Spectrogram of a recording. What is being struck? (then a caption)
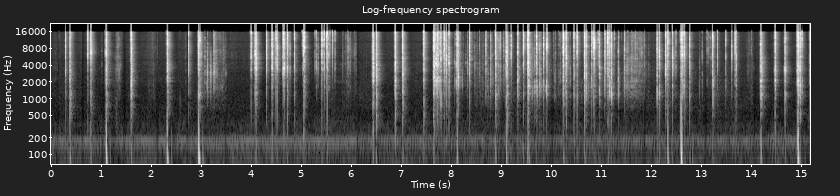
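Uncooked lasagna pasta sheets. Thin, solid, brittle, uncooked wavy-edged lasagna sheets are held in black nitrile-gloved hands and snapped into pieces over a pile of broken fragments. Dozens of sharp, bright cracks and brittle snaps come in irregular bursts, some clustered into crackling runs, each dying away almost instantly. A faint low steady hum sits underneath.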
